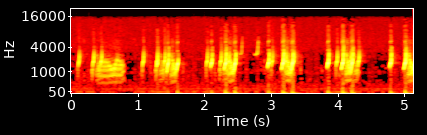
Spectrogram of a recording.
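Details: Quail calling at night: sharp, clipped notes in quick triplets mixed with short nasal, buzzy bursts, the groups coming roughly once a second over a quiet background.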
